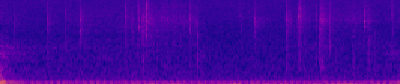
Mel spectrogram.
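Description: Plastic Redi Cube corner-turning puzzle being turned by hand: a quick run of light plastic clicks as its corners are twisted.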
